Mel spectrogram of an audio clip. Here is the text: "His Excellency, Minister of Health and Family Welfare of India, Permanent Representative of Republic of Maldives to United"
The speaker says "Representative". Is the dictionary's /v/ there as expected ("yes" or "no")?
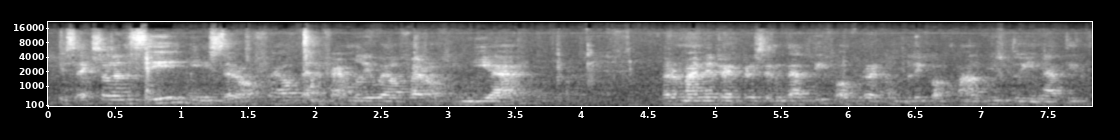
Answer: no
